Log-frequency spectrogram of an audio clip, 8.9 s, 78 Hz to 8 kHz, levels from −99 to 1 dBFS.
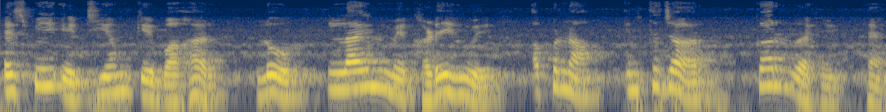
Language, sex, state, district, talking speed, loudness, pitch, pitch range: Hindi, male, Rajasthan, Bikaner, 95 wpm, -15 LUFS, 175 Hz, 135-205 Hz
